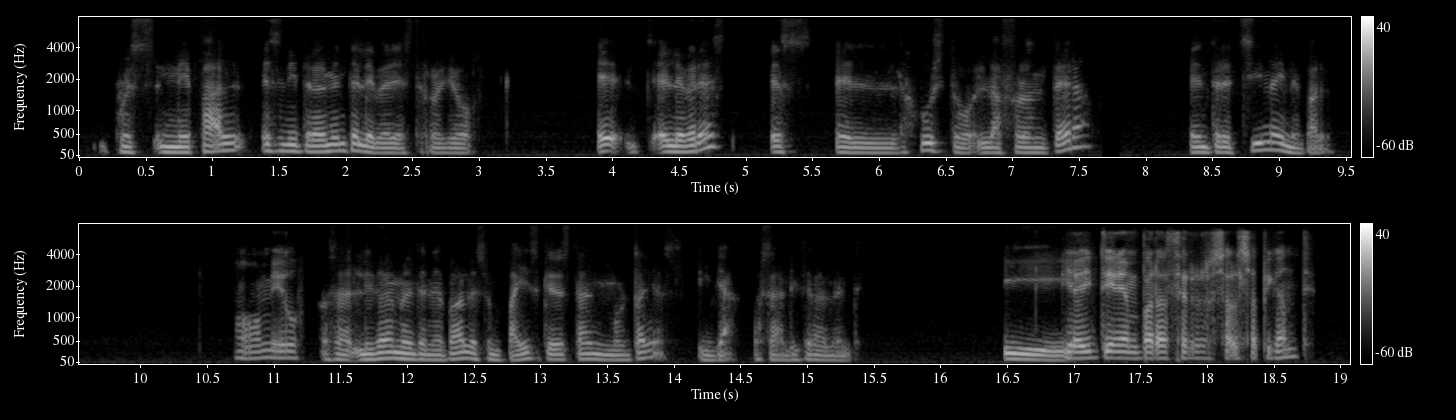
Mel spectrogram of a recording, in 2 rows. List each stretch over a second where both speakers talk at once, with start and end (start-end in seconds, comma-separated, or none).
none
